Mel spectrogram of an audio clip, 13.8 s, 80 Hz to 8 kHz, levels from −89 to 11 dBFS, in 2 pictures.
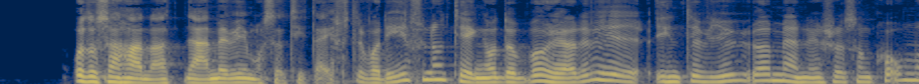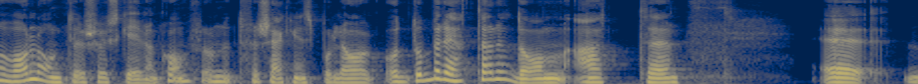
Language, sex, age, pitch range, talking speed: Swedish, female, 60-79, 145-190 Hz, 170 wpm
